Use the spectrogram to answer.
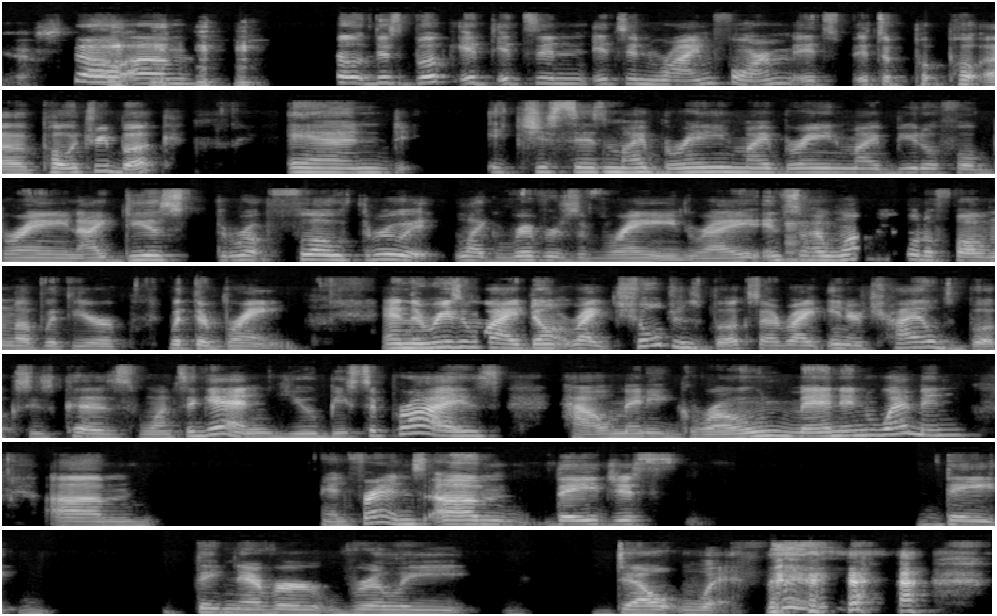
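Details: Adult woman who still stutters today, speaking in a podcast interview; stuttering.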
